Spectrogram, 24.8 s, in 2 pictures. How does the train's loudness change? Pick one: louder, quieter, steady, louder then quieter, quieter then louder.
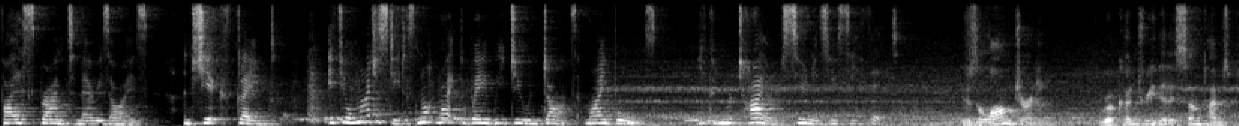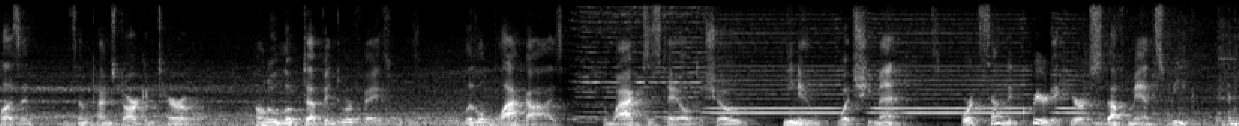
steady.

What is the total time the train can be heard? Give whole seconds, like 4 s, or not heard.
19 s.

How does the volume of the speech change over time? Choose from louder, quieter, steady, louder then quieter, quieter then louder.
steady.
